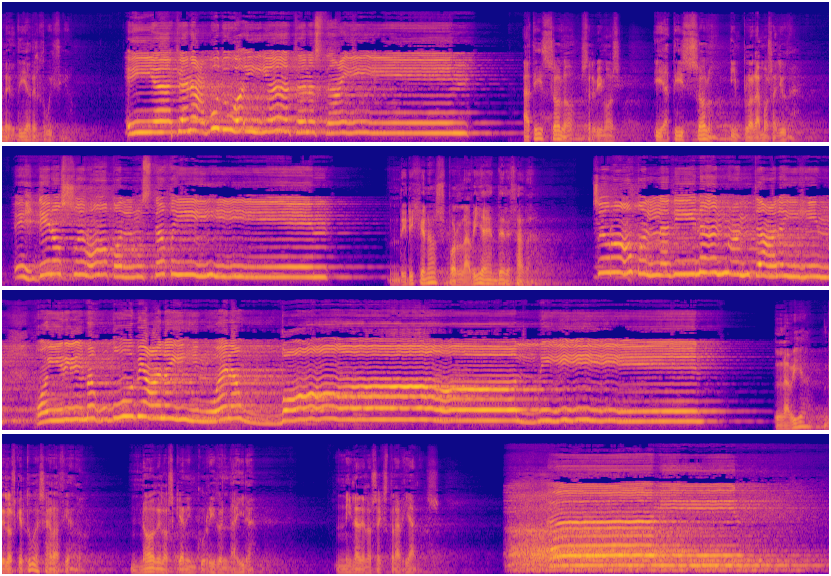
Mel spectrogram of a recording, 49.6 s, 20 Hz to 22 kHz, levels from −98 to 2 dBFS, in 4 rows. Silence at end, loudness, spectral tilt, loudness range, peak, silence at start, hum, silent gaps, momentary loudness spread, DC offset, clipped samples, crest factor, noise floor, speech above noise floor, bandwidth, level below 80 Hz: 0 s; -17 LUFS; -3.5 dB/octave; 15 LU; -2 dBFS; 0 s; none; none; 17 LU; under 0.1%; under 0.1%; 18 dB; -66 dBFS; 46 dB; 16.5 kHz; -54 dBFS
